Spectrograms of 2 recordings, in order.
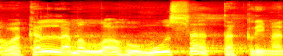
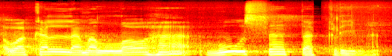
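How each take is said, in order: First: The word Allah ends with a 'u' vowel. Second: The word Allah ends with an 'a' vowel. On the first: God spoke directly to Moses. The speaker calls it right. "tanda rafa dengan dhammah, maka dibaca wa kallamallahu" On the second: Moses spoke directly to God. The speaker calls it wrong. "Allahnya dibaca ha"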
